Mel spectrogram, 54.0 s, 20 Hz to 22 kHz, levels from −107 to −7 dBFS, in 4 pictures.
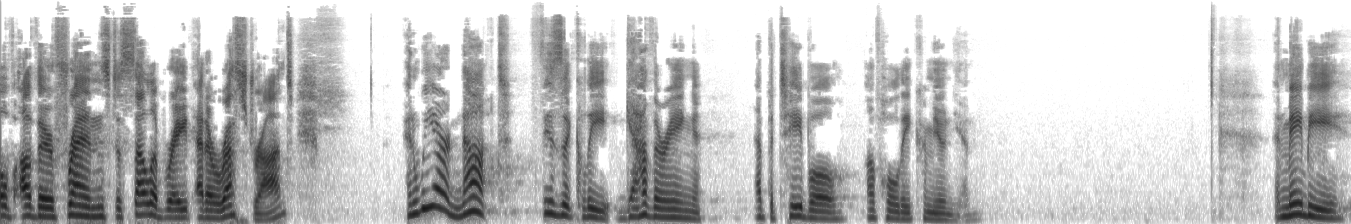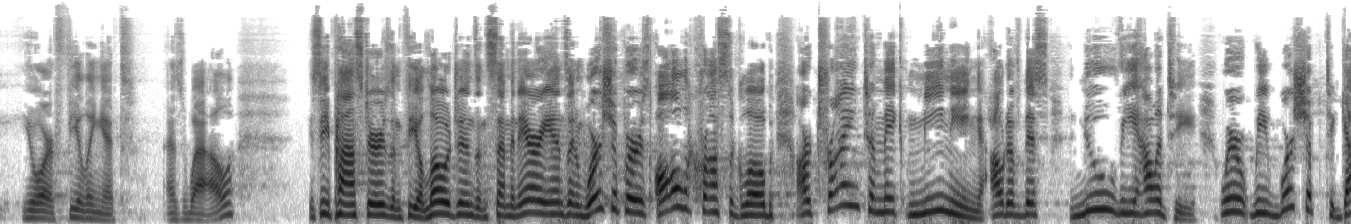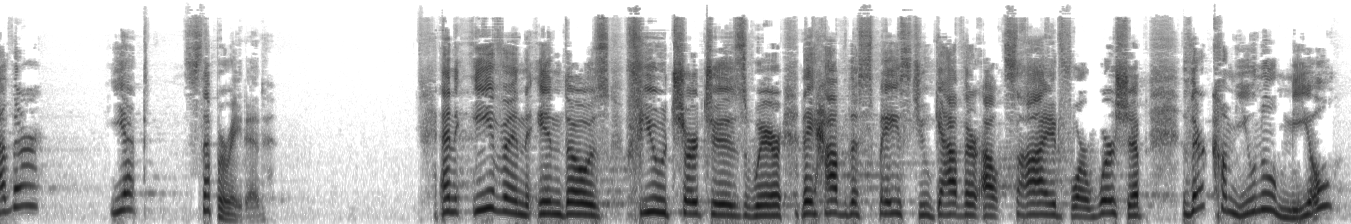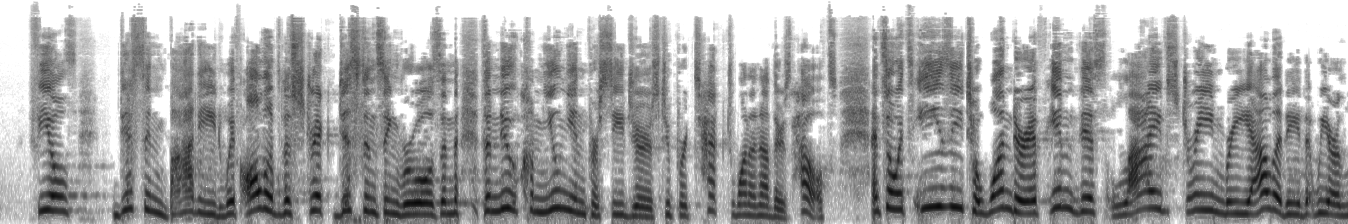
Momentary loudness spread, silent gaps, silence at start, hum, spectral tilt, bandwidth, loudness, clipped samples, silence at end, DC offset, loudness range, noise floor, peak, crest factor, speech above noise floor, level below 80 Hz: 14 LU; none; 0 s; none; -4 dB/octave; 17 kHz; -22 LUFS; under 0.1%; 0 s; under 0.1%; 11 LU; -80 dBFS; -4 dBFS; 18 dB; 58 dB; -60 dBFS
